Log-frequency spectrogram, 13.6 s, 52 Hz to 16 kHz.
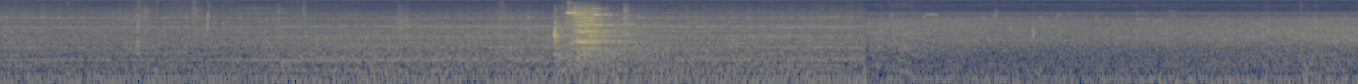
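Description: Diesel locomotive of the ACTS 7100 series running with a steady engine hum. A short, loud, high-pitched note sounds about six seconds in. About nine seconds in, the engine sound gives way to a quieter steady background.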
